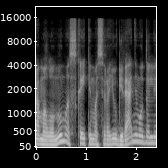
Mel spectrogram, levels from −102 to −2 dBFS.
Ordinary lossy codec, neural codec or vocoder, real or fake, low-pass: Opus, 24 kbps; autoencoder, 48 kHz, 128 numbers a frame, DAC-VAE, trained on Japanese speech; fake; 14.4 kHz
